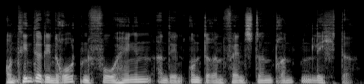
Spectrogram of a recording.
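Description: A man narrating an audiobook in a measured, expressive storytelling manner. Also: sits low, no echo, studio quality.

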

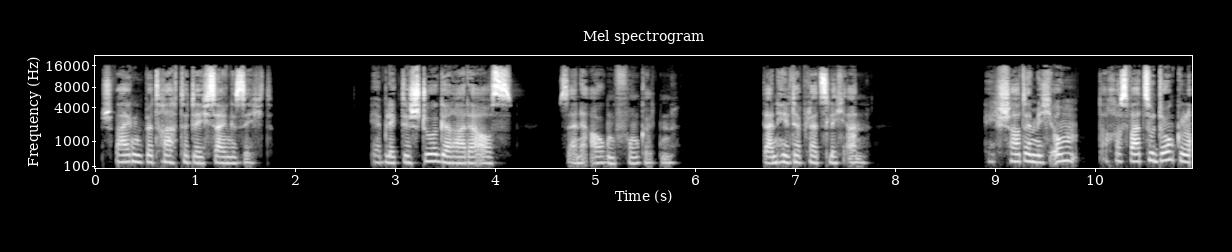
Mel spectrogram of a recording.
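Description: Gravelly-voiced woman reading a novel. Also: mid-range voice, no echo, clean studio sound. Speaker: audiobook narrator. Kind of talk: scripted first-person narration.

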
